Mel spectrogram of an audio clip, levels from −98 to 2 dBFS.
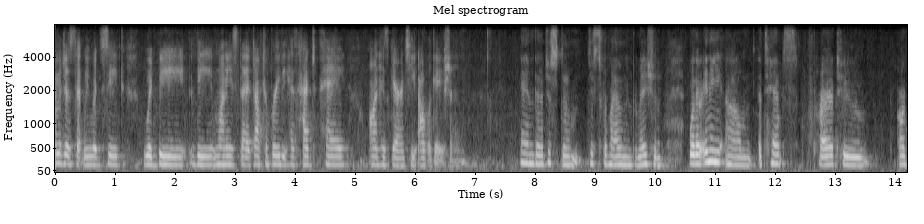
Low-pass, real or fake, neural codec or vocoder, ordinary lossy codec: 7.2 kHz; fake; codec, 16 kHz, 4 kbps, FreqCodec, smaller model; Opus, 32 kbps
